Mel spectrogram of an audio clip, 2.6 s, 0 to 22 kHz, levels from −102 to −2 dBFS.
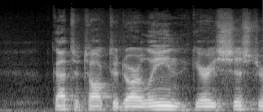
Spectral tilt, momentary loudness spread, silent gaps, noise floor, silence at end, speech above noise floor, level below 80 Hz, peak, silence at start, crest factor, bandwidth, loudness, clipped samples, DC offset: -6 dB/octave; 7 LU; none; -55 dBFS; 0 s; 34 dB; -54 dBFS; -6 dBFS; 0.55 s; 14 dB; 12.5 kHz; -21 LUFS; under 0.1%; under 0.1%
